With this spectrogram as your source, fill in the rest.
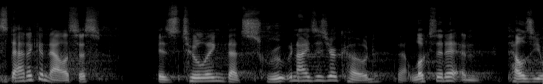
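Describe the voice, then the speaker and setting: Animated in tone, a man talks at a moderate pace with very wide pitch swings. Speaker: conference speaker. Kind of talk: conference talk. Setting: stage with audience.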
